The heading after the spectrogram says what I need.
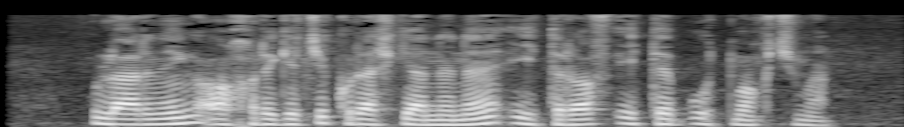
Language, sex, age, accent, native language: Uzbek, male, 18-24, Navoiy, Uzbek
